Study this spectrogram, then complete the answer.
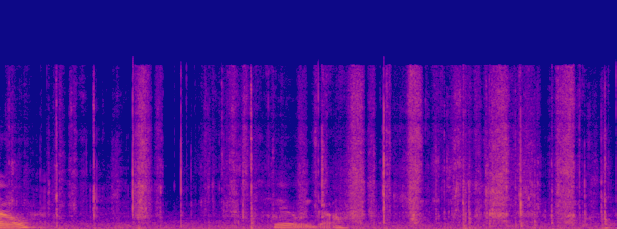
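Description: A cardboard box taps and scrapes as fingers handle it.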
